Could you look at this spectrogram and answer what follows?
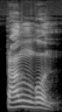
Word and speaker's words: প্রাঙ্গণ: বলছে প্রাঙ্গণ শব্দের সঠিক উচ্চারণ কোনটি এটার সঠিক উচ্চারণ হচ্ছে প্রাঙ্গণ ঠিক আছে এরপরে দেখো 24 কবিতায় ছোট ছোট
